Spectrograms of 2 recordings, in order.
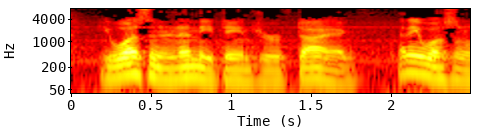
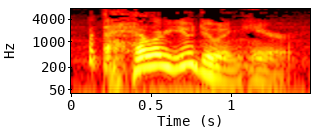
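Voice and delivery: louder, higher flustered demand; indignant sputter; 6 semitones higher, 6 dB louder than usual. Acted. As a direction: splutter it out, caught off guard. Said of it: "Corwin sputtered".

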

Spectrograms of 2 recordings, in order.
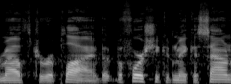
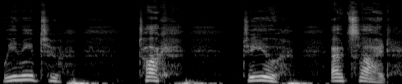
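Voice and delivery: higher, broken up by breaths; panting; 10 semitones higher than usual. Acted. Fu, still winded, urging Nal outside while panting. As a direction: gasp it out between breaths. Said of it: "Fu panted".

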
